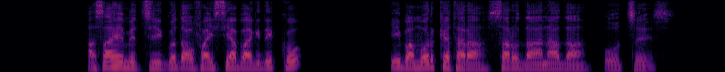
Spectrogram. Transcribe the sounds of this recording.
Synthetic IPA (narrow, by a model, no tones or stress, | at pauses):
ʔɐsɐhɛmɛt͡sːɪɡɔd̪ɐʊfɐjsːɪjabaːɡɪd̪ɪkːɔ | ʔɪbɐmɔɾkːɛt̪ɐɾɐsɐɾɔd̪aːnaːd̪ɐo̞ːt͡sːe̞ːs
